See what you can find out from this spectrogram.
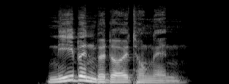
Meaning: plural of Nebenbedeutung
- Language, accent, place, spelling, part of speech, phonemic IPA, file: German, Germany, Berlin, Nebenbedeutungen, noun, /ˈneːbənbəˌdɔɪ̯tʊŋən/, De-Nebenbedeutungen.ogg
